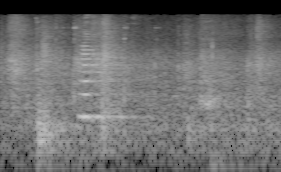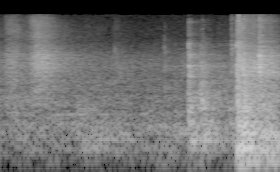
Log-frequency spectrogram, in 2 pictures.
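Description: Lift doors slide shut.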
